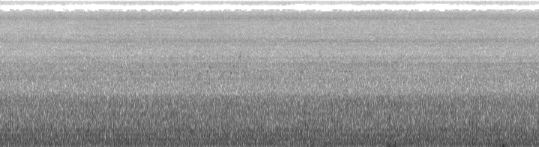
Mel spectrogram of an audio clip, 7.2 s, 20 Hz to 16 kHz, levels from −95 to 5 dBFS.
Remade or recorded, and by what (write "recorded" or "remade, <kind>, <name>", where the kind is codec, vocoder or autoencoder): remade, vocoder, BigVGAN v2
